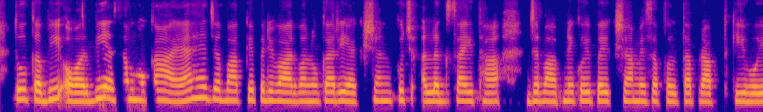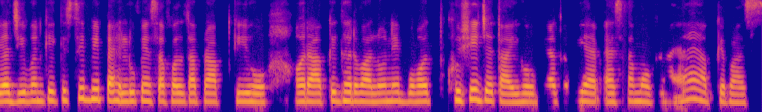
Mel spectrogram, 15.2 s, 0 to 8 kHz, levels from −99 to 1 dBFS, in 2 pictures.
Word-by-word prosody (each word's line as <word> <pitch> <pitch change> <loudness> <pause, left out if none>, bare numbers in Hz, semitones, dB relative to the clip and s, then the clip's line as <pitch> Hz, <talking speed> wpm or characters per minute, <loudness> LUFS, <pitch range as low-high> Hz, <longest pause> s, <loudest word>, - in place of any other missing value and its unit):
तो 235 0 +4
कभी 215 +3 +5
और 195 -1 +5
भी 260 +5 +4
ऐसा 240 0 0
मौका 225 0 0
आया 195 +1 +2
है? 270 - +3
जब 235 -3 0
आपके 215 +1 0
परिवार 210 -3 +1
वालों 195 0 -1
का 205 - +4
रिएक्शन 205 +1 0
कुछ 225 -1 -2
अलग-सा 195 +1 +1
ही 200 0 +1
था? 195 0 -1 0.3
जब 200 +1 0
आपने 200 +1 0
कोई 200 - +2
परीक्षा 200 +1 0
में 200 0 -1
सफलता 195 -1 -2
प्राप्त 185 -1 -3
की 190 - -2
हो? 185 -1 +2
या 195 +1 +7
जीवन 200 0 0
के 210 +1 0
किसी 220 +5 -3
भी 240 0 +3
पहलू 200 -1 +1
में 205 - +1
सफलता 190 -1 0
प्राप्त 185 0 -4
की 195 0 -2
हो 185 -1 0 0.3
और 195 0 +2
आपके 190 +2 +1
घर 200 0 +1
वालों 190 0 +1
ने 200 0 -1
बहुत 190 0 +2 0.2
खुशी 220 +2 +2
जताई 195 -5 0
हो? 185 0 0
क्या 195 +2 -6
कभी 210 -8 -4
ए 180 - -2
ऐसा 190 +2 -6
मौका 185 -2 -5
आया 225 +3 -3
है 245 - -2
आपके 190 -1 -4
पास? 175 -2 -5
195 Hz, 220 wpm, -23 LUFS, 190-210 Hz, 0.3 s, या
